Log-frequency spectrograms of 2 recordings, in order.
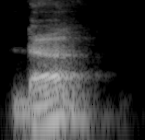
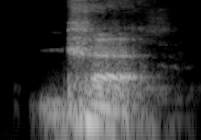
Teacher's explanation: This is da, alpa prana, non-aspirate, and mahaprana is dha. Mahaprana, dha.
